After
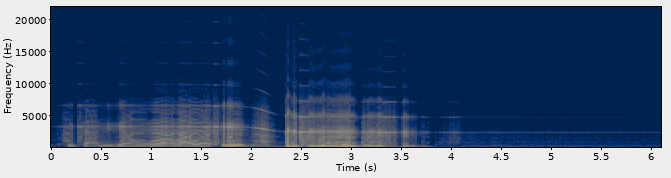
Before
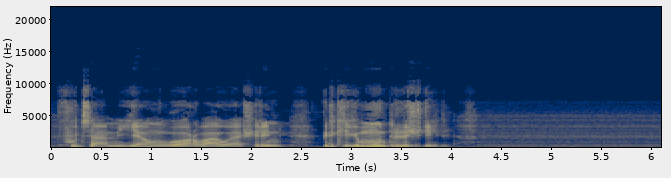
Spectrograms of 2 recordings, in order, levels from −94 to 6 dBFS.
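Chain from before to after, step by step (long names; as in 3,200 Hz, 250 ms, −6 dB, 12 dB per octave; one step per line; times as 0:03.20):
samples sorted by size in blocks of 16 samples
source passing by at 0:02.19, 56 m/s, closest 10 metres
parametric band 190 Hz −12.5 dB 0.31 octaves
in parallel at +1 dB: brickwall limiter −26.5 dBFS, peak gain reduction 10.5 dB
on the sum: high-frequency loss of the air 200 metres
highs frequency-modulated by the lows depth 0.17 ms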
